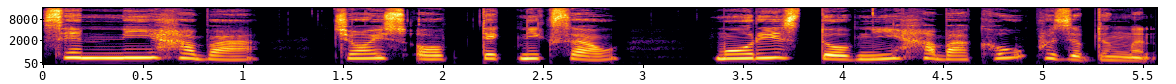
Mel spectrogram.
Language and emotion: Bodo, neutral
